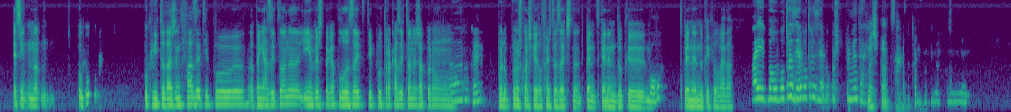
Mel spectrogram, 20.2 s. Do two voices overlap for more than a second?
No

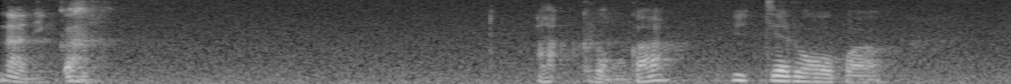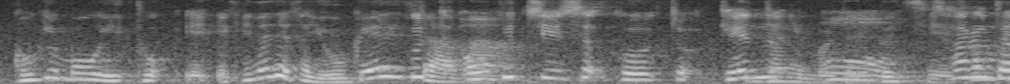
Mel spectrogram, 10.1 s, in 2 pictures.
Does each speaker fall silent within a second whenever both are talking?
No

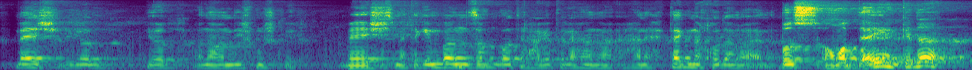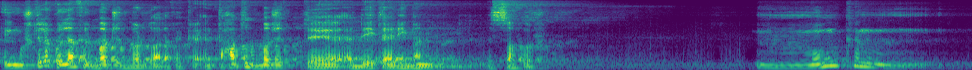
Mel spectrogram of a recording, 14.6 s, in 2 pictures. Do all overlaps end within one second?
Yes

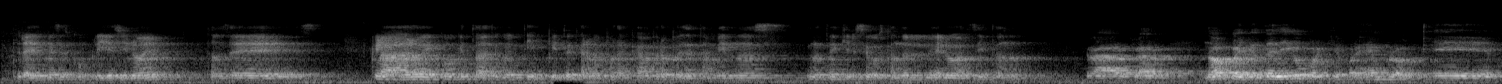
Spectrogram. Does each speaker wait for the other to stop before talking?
Yes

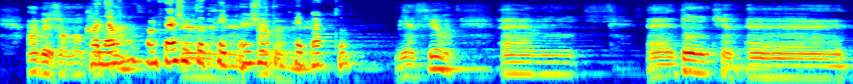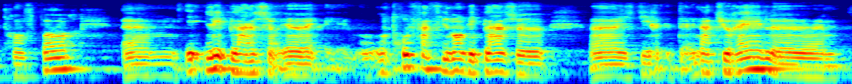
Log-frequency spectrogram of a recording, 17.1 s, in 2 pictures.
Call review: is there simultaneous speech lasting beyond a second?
Yes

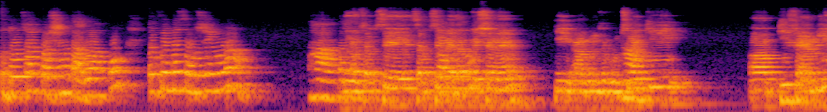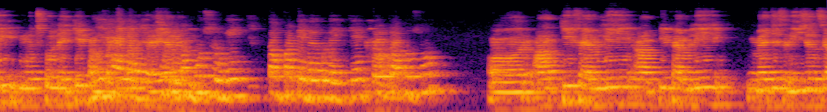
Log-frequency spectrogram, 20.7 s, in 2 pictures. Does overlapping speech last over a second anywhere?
Yes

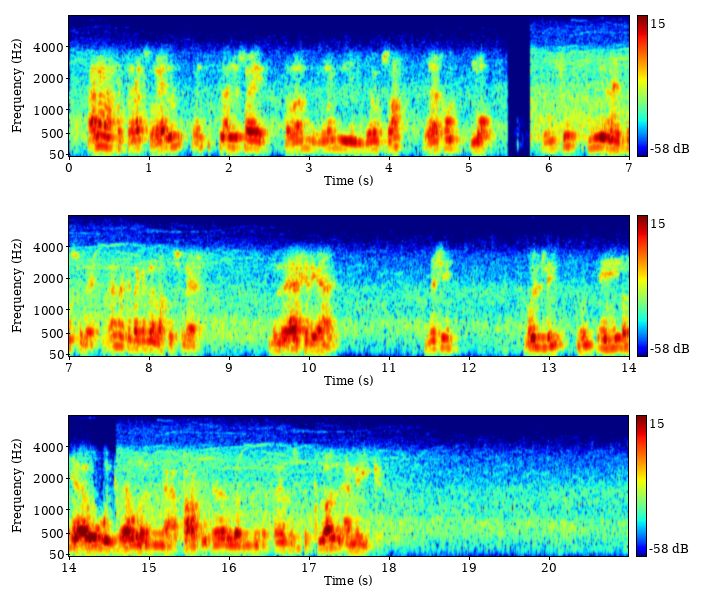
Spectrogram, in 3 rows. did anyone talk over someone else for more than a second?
Yes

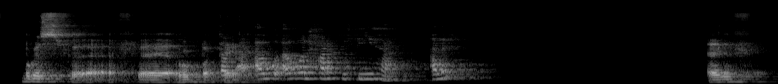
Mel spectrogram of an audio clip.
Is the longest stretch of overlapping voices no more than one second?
Yes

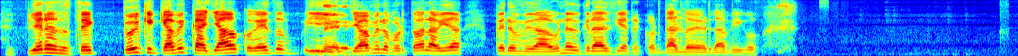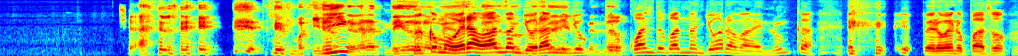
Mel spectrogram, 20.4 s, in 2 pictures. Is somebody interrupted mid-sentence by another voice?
Yes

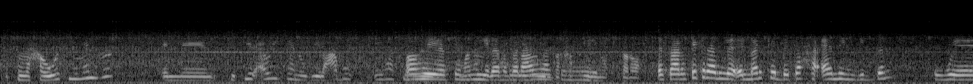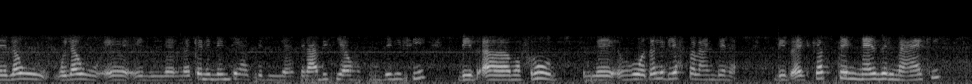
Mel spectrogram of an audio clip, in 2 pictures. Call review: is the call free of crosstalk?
No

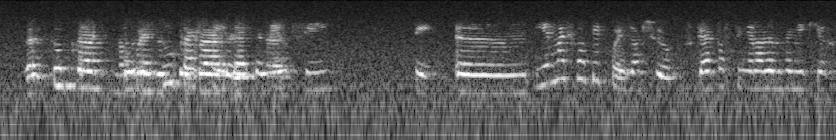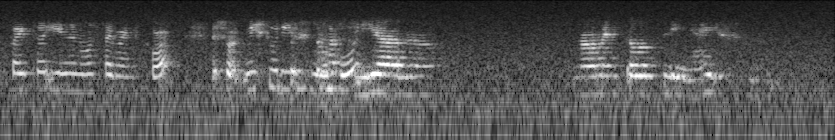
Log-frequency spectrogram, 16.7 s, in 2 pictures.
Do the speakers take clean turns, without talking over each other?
No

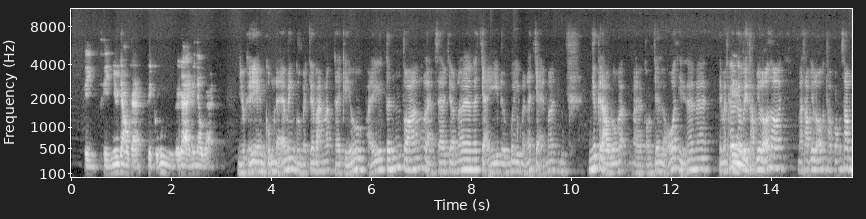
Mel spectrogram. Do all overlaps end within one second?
Yes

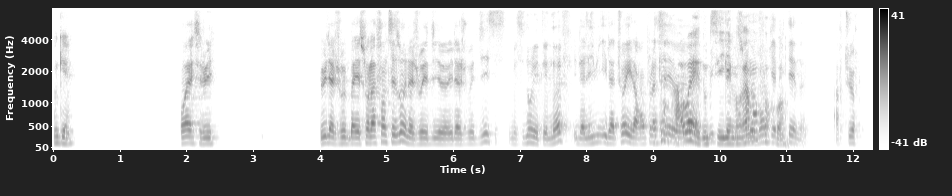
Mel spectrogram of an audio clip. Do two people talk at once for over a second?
Yes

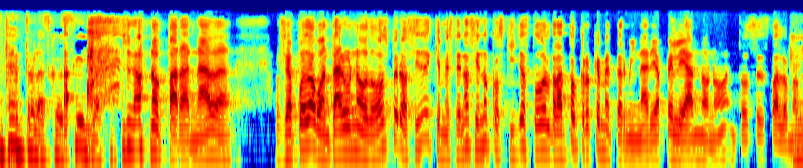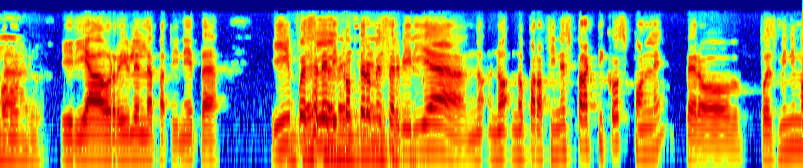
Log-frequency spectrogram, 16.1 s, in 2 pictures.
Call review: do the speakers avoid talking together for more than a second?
No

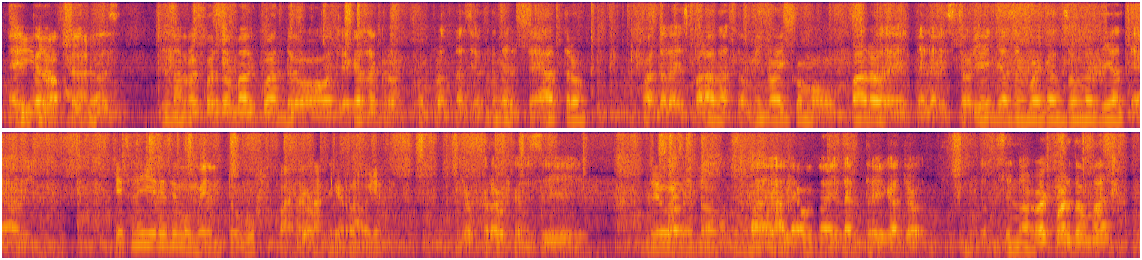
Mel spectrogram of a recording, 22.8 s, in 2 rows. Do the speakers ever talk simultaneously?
Yes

